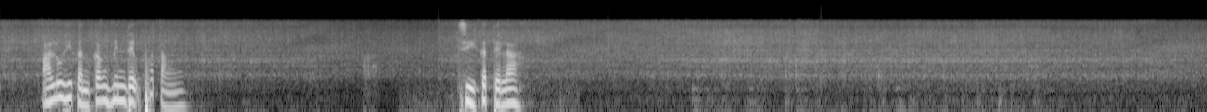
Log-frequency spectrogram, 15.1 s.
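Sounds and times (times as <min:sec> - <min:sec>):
potatoes sizzling in hot oil: 0:00.0 - 0:15.0
spatula stirring in a pan: 0:06.6 - 0:15.0.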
